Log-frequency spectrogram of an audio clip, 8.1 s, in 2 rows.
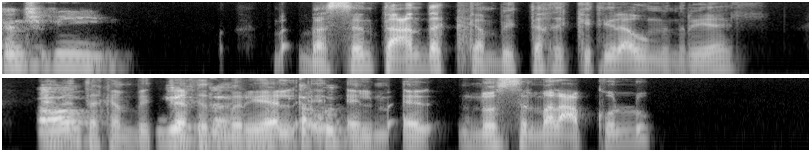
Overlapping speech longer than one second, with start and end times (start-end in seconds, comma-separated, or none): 4.2-5.8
